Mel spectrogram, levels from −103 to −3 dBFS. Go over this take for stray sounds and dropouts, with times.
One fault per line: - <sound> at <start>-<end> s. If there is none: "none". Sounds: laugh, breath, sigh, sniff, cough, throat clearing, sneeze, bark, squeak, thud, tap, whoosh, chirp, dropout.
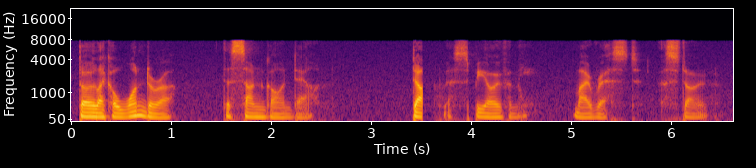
- dropout at 3.5-3.6 s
